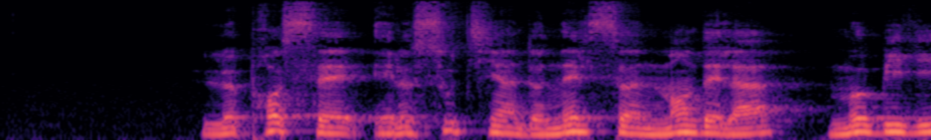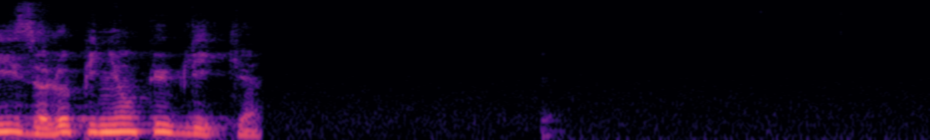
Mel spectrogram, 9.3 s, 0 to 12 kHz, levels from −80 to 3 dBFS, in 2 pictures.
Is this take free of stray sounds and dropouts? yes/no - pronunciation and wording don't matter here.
yes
